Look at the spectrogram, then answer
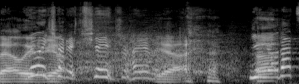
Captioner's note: laughter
